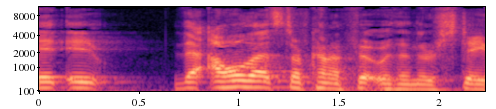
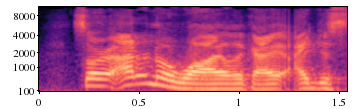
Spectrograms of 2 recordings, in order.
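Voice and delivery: ordinary talk, nothing marked

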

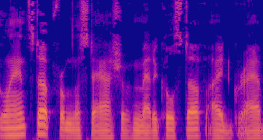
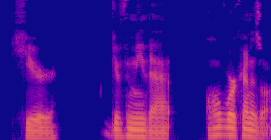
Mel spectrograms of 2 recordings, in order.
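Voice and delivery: plain reading voice

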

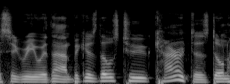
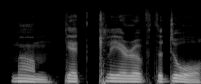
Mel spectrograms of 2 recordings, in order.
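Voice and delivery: dead flat, drab, toneless and dreary delivery. Quoting a favorite line of Jake McGann's: Jake McGann impression. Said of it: "That's an excellent impression".

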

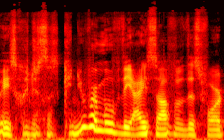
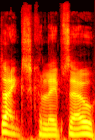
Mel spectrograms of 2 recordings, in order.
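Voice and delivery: strong, heavy put-on British accent; 3 dB louder than usual. Rehearsing a scripted line, trying it in a thick British accent. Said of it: "Thick British accent".

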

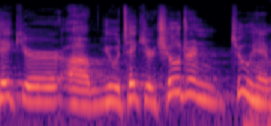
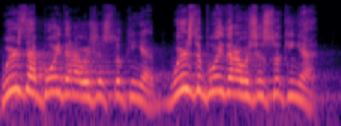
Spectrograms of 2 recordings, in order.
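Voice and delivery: frantic, panicked, nervous calling out; 4 semitones higher, 4 dB louder than usual. Telling a story, voicing a fortune teller who lost sight of a boy, acting out panicked calling. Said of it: "he sounds kind of like he's panicking".

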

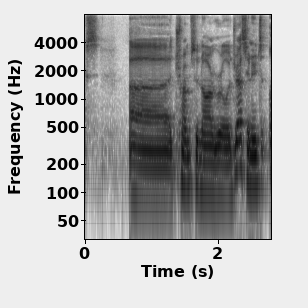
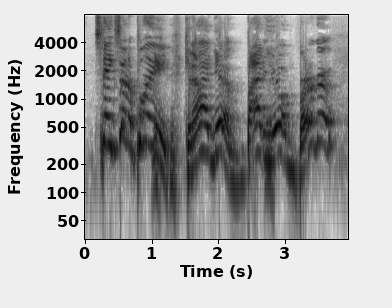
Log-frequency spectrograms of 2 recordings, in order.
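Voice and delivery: shrill, very high, full-on scream; 12 semitones higher than usual. Mocking an actor who plays the same character everywhere: imitating Samuel L. Jackson screaming.

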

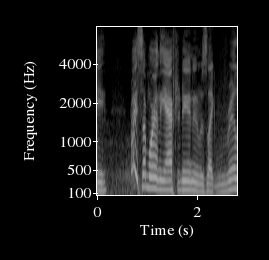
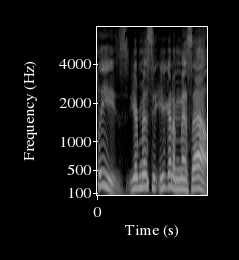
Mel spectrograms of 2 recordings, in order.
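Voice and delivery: put-on pleading tone; 2 semitones higher than usual. Retelling how a woman pleaded over the phone: imitating someone pleading. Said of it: "she starts pleading with me".

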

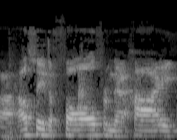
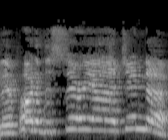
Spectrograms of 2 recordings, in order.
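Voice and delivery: shrill, very high screaming; 11 semitones higher, 6 dB louder than usual. Voicing a second attacker charging the players: screaming. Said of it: "the other one is screaming".

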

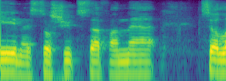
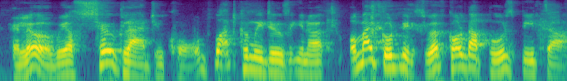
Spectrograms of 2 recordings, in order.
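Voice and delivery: comical, goofy put-on phone voice. Recalling racing siblings to answer the family phone as a child; comical phone voice.

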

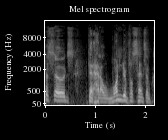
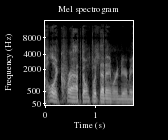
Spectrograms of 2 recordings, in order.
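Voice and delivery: normal talking voice

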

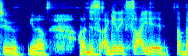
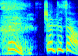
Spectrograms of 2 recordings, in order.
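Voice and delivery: mock loud excited talking, higher. Retelling talking gear in a restaurant: imitating own loud excited talking. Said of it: "You're talking real loud".

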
